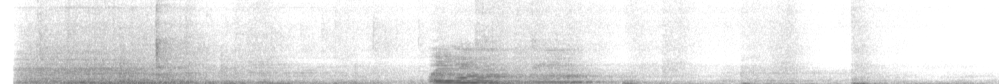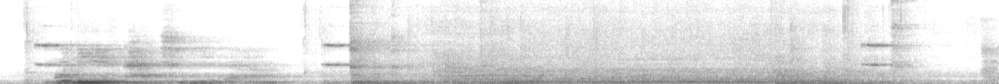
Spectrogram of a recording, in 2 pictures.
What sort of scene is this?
elevator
